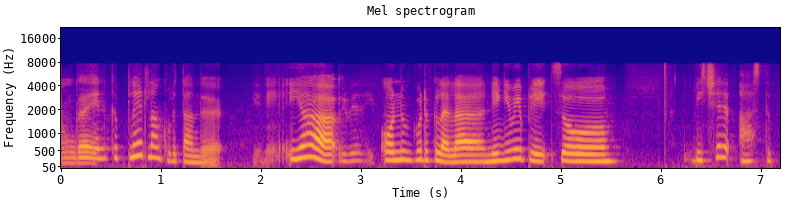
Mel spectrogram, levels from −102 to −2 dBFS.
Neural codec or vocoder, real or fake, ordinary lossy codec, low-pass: codec, 16 kHz, 1 kbps, X-Codec, HuBERT features, trained on LibriSpeech; fake; none; none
